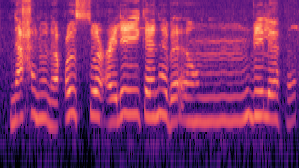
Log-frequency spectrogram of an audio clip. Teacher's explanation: یا ساکن سے پہلے زبر ہے تو یہ حرف لین ہے، جلدی پڑھا جائے گا، کھینچیں گے نہیں، سے مجہول آواز سے بچائیں اور جلدی پڑھیں، نرم آواز کے ساتھ جلدی ادا کریں۔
